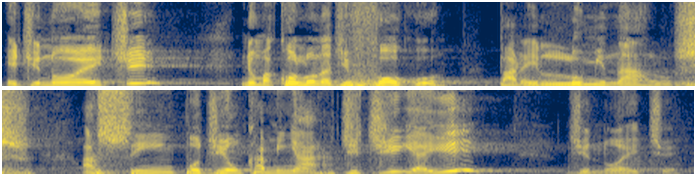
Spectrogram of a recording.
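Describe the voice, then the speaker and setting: A Brazilian man preaching a fiery sermon, jumping between loud shouts and hushed, joking asides. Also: high-pitched, big pitch swings, slow. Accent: Brazilian Portuguese. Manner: swings from shouting to hushed asides, jokey impressions. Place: church hall. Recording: large church hall reverb.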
